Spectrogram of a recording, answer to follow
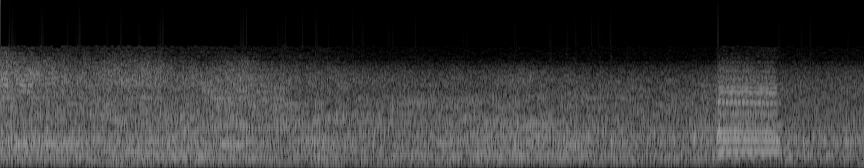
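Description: Steady vehicle running noise, with one short, loud horn toot about seven seconds in.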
